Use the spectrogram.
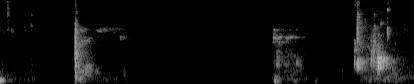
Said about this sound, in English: I'm going to take a little bit of a break and drink some water.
